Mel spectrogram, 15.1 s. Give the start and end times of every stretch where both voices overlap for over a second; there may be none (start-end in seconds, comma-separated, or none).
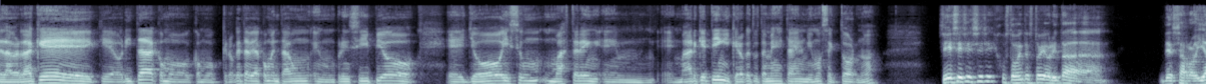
none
